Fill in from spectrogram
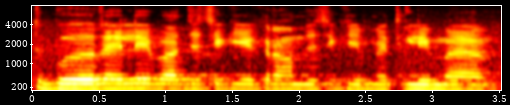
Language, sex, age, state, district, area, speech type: Maithili, male, 30-45, Bihar, Purnia, rural, spontaneous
